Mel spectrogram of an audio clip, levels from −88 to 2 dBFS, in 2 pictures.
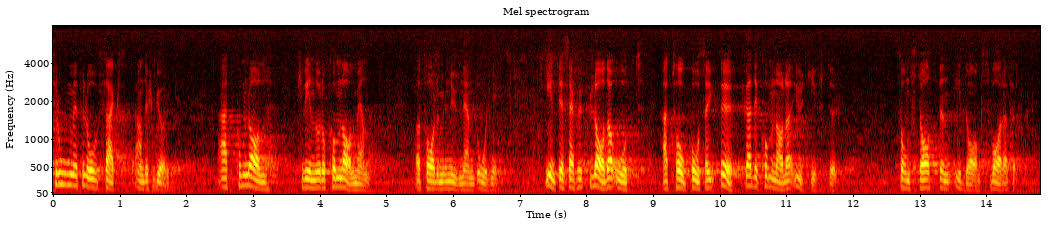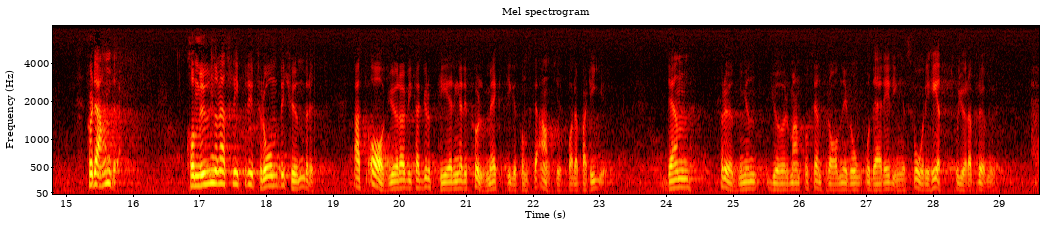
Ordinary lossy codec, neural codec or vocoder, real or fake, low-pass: none; none; real; none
